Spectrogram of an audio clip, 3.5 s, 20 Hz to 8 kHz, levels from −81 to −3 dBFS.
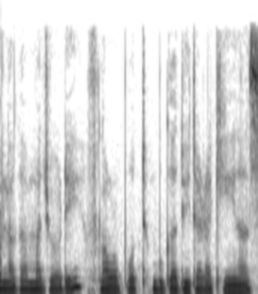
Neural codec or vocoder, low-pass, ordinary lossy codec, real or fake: none; 7.2 kHz; MP3, 48 kbps; real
